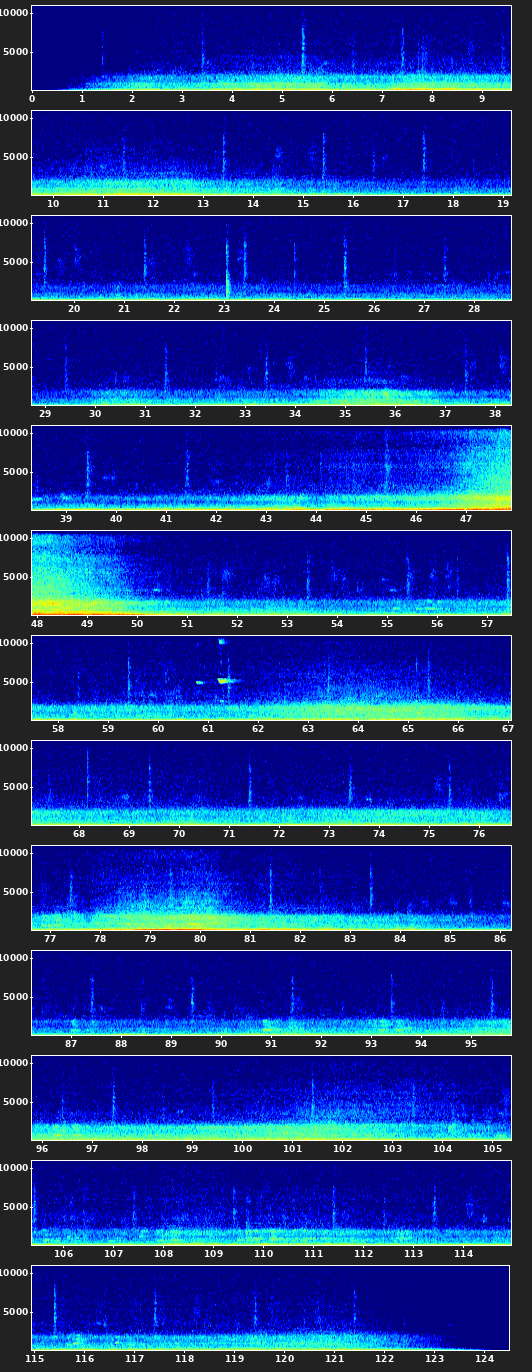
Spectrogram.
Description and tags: Room Ambience
Ambience, Bedroom, Indoors, Room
